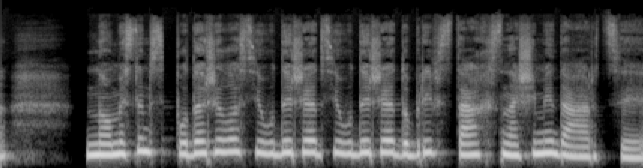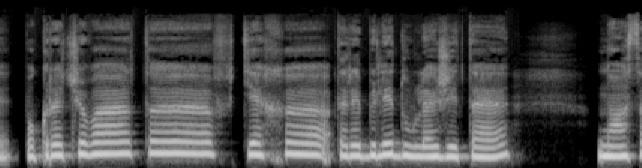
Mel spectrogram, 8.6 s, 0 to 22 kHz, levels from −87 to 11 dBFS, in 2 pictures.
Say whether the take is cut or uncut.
cut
